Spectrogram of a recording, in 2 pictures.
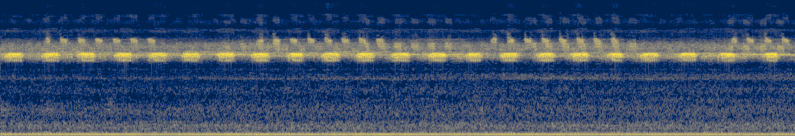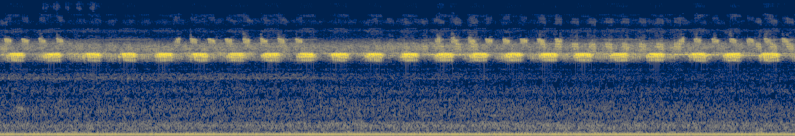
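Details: Mid-autumn insect chorus of crickets under a streetlight, shrill chirps pulsing evenly about twice per second while higher rapid trills swell in repeated bursts, otherwise quiet background.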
